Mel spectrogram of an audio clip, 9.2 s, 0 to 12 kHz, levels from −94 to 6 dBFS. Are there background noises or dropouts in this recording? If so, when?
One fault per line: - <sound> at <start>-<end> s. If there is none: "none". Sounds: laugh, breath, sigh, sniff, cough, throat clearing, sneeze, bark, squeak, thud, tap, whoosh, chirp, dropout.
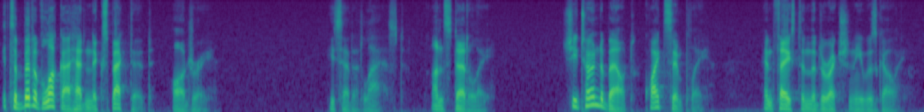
none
